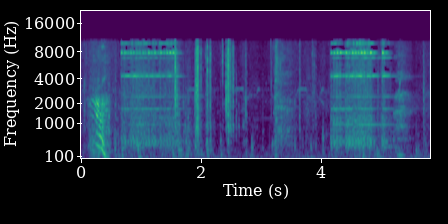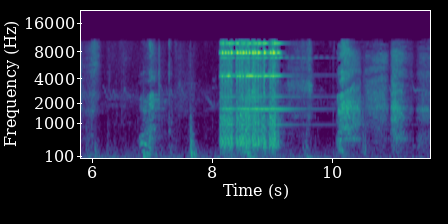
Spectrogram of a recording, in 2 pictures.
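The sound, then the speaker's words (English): An old-fashioned telephone bell rings loudly in three rattling bursts, each about a second long, separated by pauses filled with faint shuffling and movement. “Who on earth can be ringing at this hour?”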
